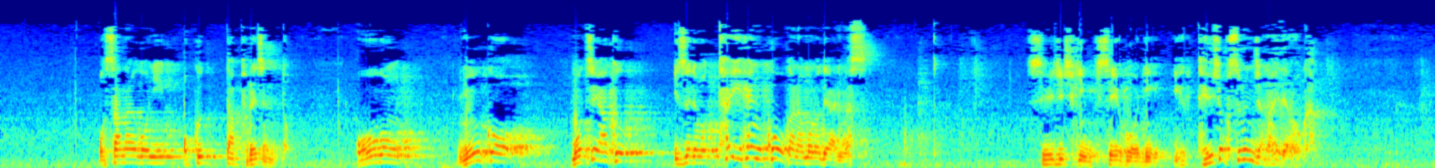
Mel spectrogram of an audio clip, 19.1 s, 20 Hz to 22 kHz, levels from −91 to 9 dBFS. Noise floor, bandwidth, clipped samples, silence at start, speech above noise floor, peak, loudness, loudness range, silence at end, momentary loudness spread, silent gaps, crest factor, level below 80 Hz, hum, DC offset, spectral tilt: -35 dBFS; 14 kHz; under 0.1%; 0 s; 22 dB; 0 dBFS; -14 LUFS; 3 LU; 0 s; 22 LU; none; 16 dB; -42 dBFS; none; under 0.1%; -4.5 dB/octave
